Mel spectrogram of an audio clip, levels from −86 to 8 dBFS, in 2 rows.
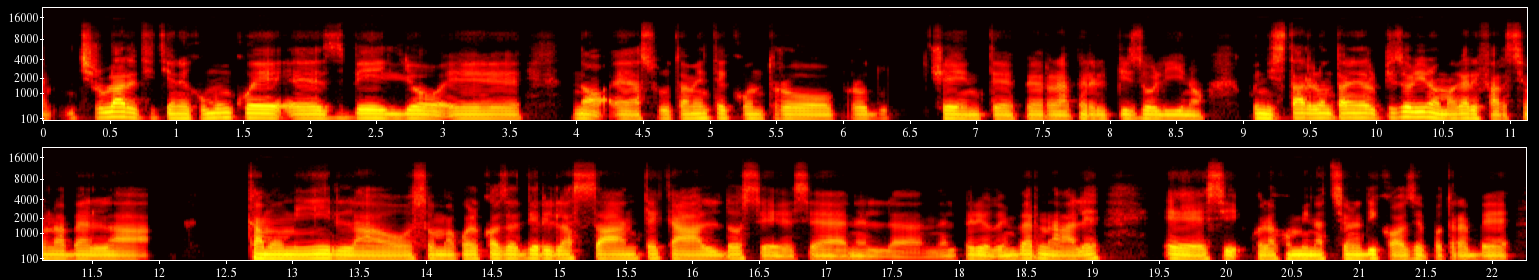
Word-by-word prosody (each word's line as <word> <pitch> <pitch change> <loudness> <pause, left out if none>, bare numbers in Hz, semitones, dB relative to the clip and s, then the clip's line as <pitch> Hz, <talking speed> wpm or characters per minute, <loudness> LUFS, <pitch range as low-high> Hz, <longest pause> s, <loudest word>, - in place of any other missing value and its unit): il 115 - -15
cellulare 130 +3 +4
ti 115 0 -12
tiene 110 -1 +1
comunque, 120 +1 +3
ehm, 110 0 +2
sveglio, 110 -1 +2
ehm, 105 0 -1 0.4
no, 105 -3 0
è 105 - -6
assolutamente 105 +3 -2
controproducente 105 -1 -2
per 100 -1 -2
per 100 -2 -3
il 100 -1 -3
pisolino. 100 -2 -1 0.3
Quindi 115 -3 +2
stare 120 +1 +2
lontani 120 +1 +3
dal 120 -2 +2
pisolino, 135 +1 +4
magari 110 +1 +2
farsi 100 -1 -6
una 100 -1 -1
bella 95 -2 -1 0.7
camomilla 100 -2 +3
o 90 0 -1
insomma 100 +1 -2
qualcosa 105 +1 0
di 110 +2 +1
rilassante, 105 0 0
caldo, 95 -1 0
se 85 -5 -4
se 85 - -6
è 85 -2 -2
nel 75 -5 -7
nel 80 +5 -11
periodo 95 -4 0
invernale, 100 +1 0 0.4
ehm, 100 -5 +3
sì 95 0 -2
quella 95 -1 -2
combinazione 100 +1 +1
di 110 +2 +3
cose 95 +1 -2
potrebbe 90 0 -4
100 Hz, 125 wpm, -24 LUFS, 95-110 Hz, 0.7 s, cellulare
